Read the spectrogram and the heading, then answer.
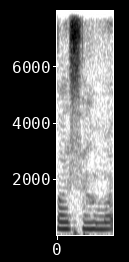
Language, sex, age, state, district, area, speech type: Marathi, female, 45-60, Maharashtra, Akola, rural, read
